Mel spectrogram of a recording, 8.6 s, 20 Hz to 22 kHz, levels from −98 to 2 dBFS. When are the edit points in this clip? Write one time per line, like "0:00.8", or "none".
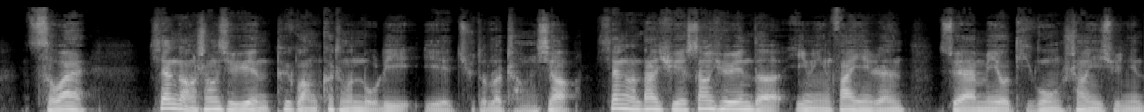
0:04.4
